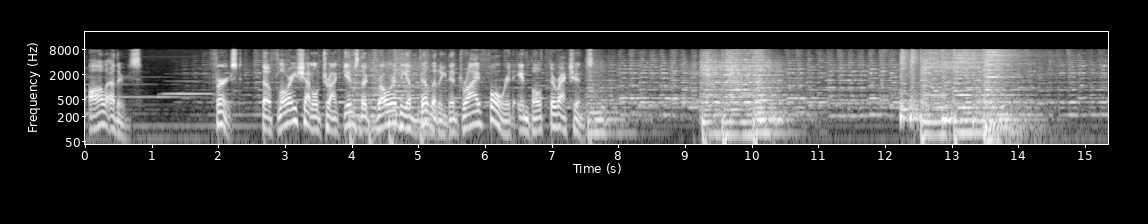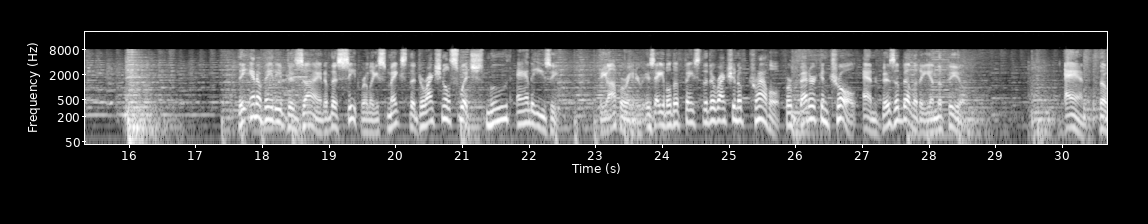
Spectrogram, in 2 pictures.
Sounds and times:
Speech: 0:00.0 - 0:00.9, 0:02.0 - 0:07.6, 0:17.6 - 0:28.6, 0:30.1 - 0:30.6
Music: 0:00.0 - 0:30.6.

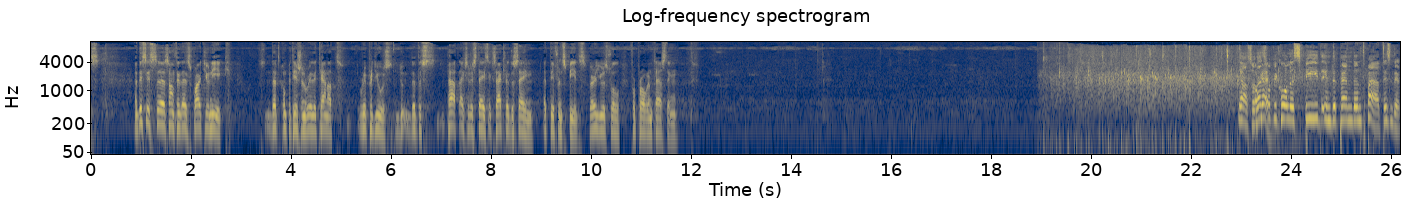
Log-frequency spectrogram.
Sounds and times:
Speech: 0:00.9 - 0:02.8, 0:03.4 - 0:11.8, 0:23.0 - 0:26.1.

